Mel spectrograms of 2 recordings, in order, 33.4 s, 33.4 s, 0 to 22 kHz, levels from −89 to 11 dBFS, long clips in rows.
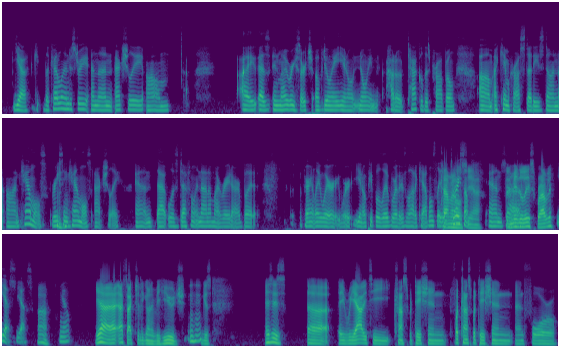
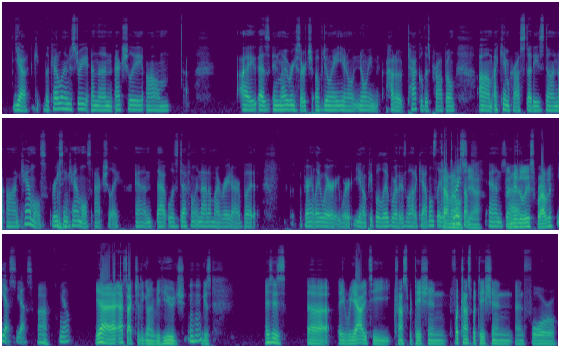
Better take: second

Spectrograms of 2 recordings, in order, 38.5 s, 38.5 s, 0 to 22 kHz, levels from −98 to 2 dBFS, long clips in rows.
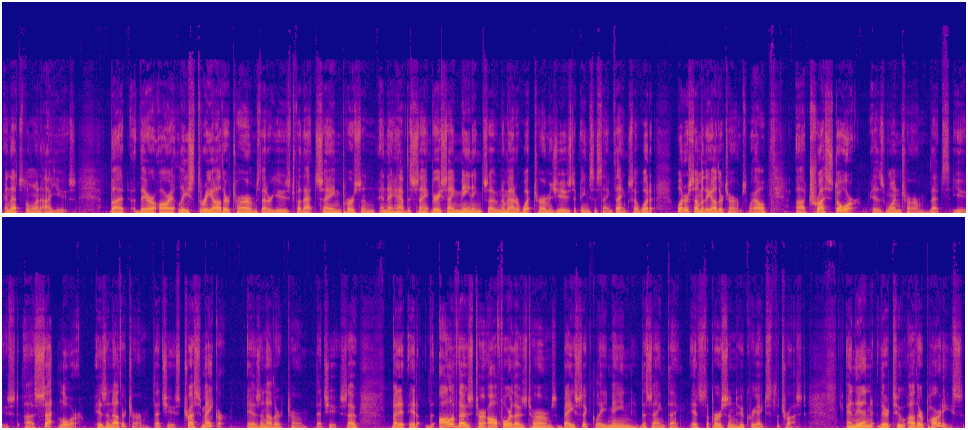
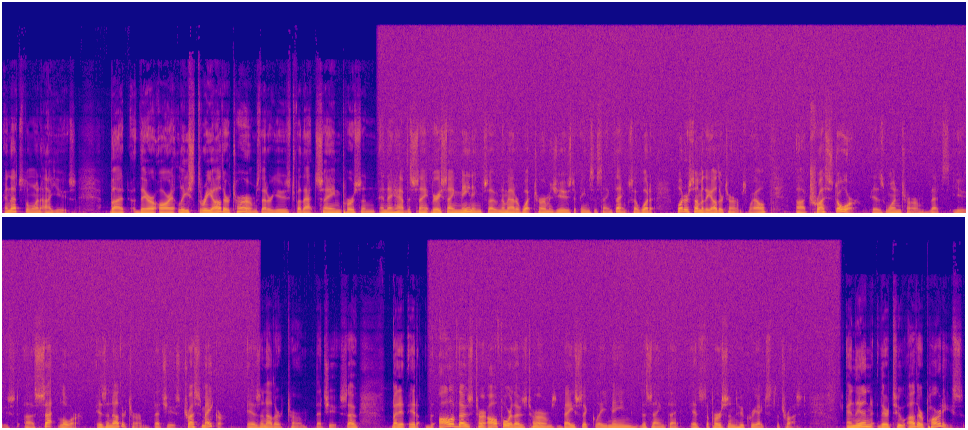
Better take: first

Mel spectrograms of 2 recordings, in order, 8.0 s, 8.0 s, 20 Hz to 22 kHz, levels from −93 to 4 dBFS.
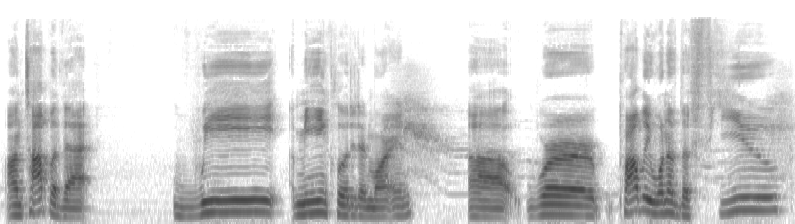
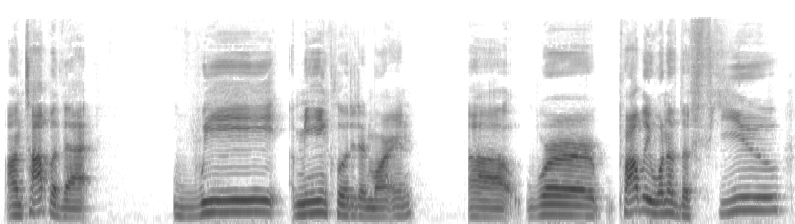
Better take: second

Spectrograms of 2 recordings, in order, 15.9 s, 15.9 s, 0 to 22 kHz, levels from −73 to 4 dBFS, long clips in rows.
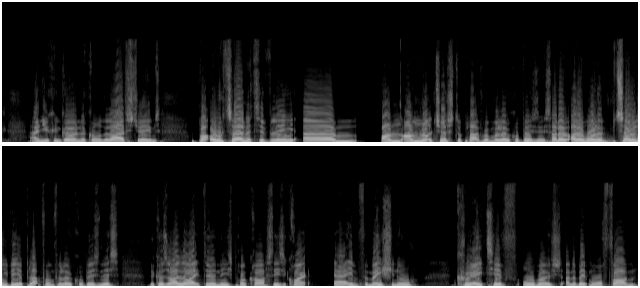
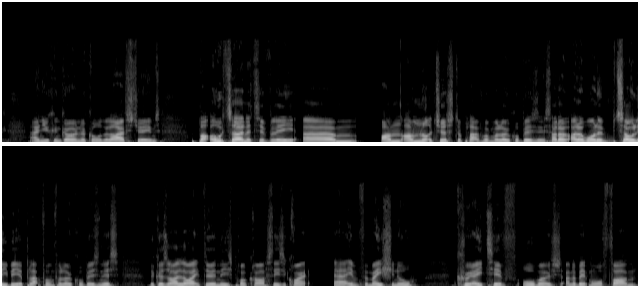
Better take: second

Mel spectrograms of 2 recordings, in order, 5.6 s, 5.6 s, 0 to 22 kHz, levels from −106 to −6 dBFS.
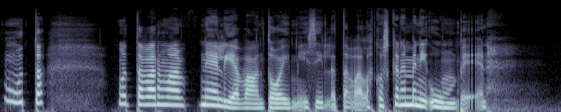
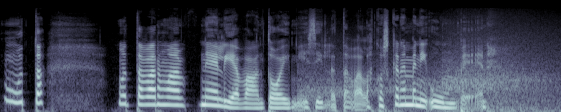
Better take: first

